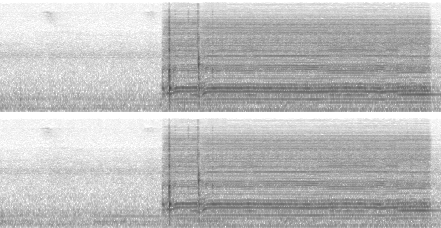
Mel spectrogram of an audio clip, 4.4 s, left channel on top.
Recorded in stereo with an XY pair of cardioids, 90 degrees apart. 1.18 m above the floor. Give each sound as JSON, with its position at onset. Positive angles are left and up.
{"t": 1.6, "sound": "a camera shutter", "azimuth_deg": 10, "distance_m": 0.7}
